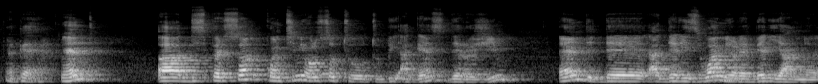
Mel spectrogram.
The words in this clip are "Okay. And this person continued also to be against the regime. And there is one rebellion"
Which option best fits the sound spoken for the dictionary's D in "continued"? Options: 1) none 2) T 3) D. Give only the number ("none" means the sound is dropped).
1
